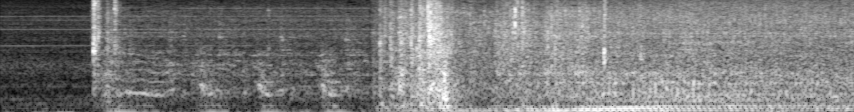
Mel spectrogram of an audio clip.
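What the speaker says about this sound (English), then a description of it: "let me get my engine started here real quick" A single-engine aircraft starts up in Microsoft Flight Simulator X, with a few faint clicks, then a cranking catch near the two-second mark that builds into a loud, steady engine rumble running to the end.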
